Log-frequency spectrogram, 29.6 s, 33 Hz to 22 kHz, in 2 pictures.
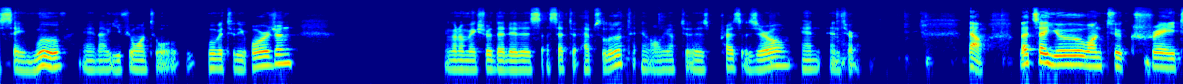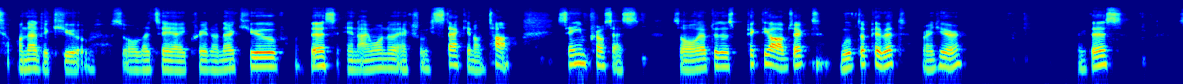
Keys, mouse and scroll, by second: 28.7-29.5 ctrl+shift+middle drag.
